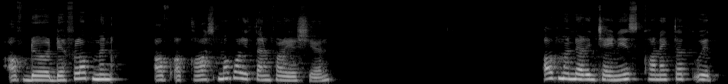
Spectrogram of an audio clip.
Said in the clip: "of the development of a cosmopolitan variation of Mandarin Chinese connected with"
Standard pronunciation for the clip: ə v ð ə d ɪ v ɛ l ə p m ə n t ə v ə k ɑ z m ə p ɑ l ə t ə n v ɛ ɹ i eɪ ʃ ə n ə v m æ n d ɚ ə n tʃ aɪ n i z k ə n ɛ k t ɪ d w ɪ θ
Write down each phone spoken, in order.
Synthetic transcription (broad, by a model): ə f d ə d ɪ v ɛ l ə p m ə n t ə f ə k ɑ s m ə p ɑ l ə t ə n f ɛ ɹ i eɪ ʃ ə n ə f m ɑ n d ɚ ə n tʃ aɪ n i s k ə n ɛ k t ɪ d w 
